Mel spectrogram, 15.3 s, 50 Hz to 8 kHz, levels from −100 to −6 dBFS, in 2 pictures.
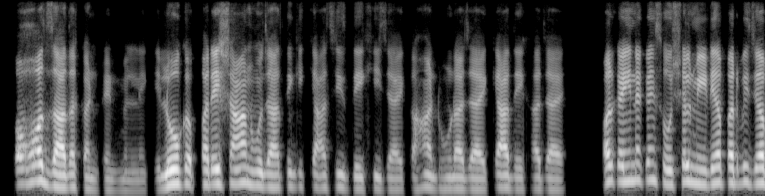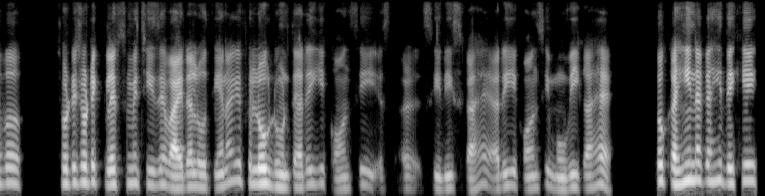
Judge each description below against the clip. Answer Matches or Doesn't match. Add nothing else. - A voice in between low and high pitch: Matches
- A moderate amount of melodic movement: Doesn't match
